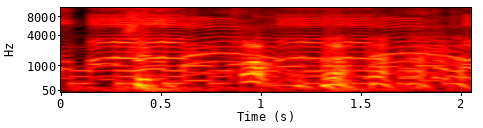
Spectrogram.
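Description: A father's recreation of a rock song from his baby's babbling and squealing, 21 notes chopped and pitched into a melody with a sneeze used on the drums, over a rock backing track, with bright wavering vocal tones stacked up in a busy, loud mix.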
